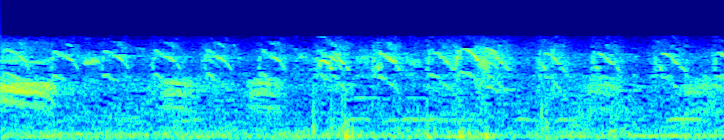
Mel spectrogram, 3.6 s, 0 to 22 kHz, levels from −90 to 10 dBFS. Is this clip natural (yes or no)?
yes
